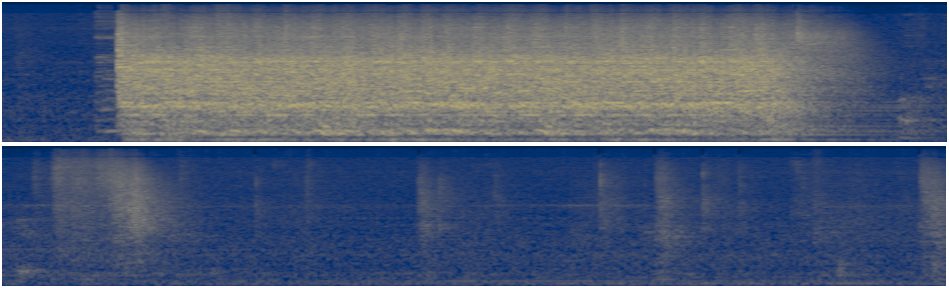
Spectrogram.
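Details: Oldsmobile Cutlass after engine swap, start attempt before exhaust is fitted: about three and a half seconds of steady starter cranking that never catches, then silence; owner checking oil pressure and fuel at the carburetor.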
